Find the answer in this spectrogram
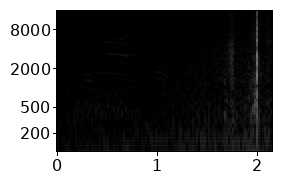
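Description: Golf iron swung through the ball: a short swish of the club building to one sharp, crisp click of clubface on ball at the very end, the sound of a solidly struck shot.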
